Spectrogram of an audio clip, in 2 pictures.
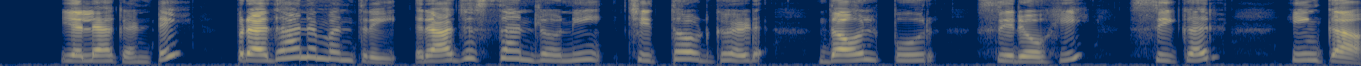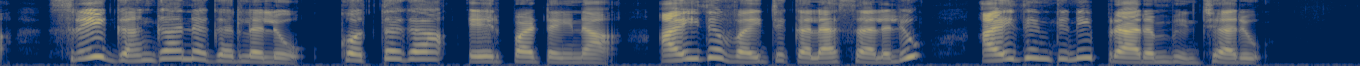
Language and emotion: Telugu, neutral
